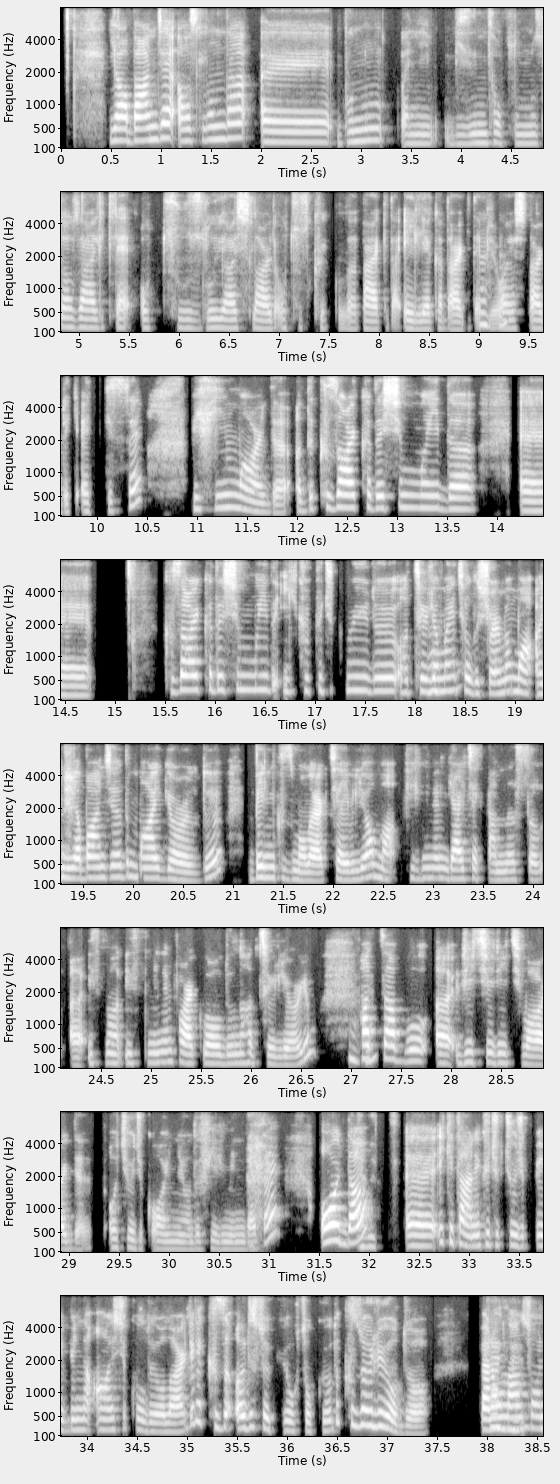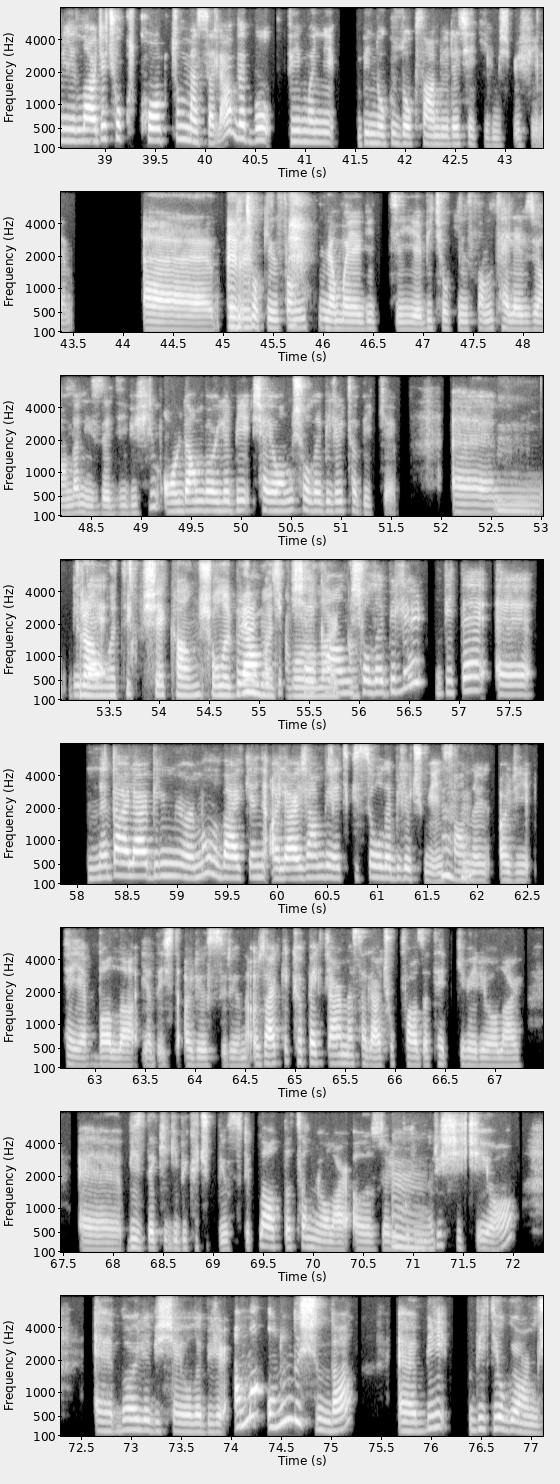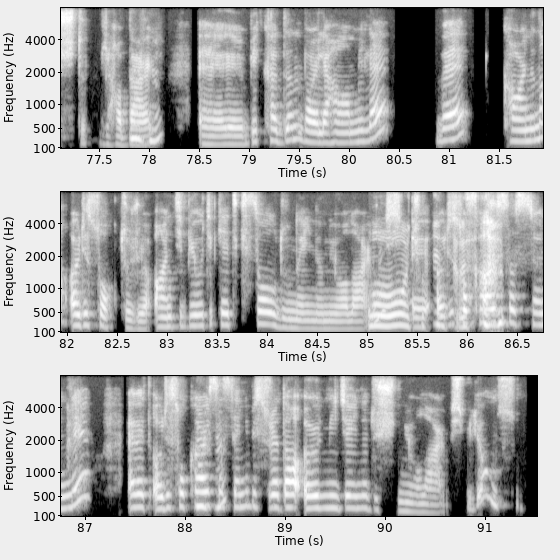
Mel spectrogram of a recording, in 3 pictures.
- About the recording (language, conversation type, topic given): Turkish, podcast, Arıların ve böceklerin doğadaki rolünü nasıl anlatırsın?
- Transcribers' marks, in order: tapping; tongue click; chuckle; chuckle; chuckle; other background noise; chuckle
